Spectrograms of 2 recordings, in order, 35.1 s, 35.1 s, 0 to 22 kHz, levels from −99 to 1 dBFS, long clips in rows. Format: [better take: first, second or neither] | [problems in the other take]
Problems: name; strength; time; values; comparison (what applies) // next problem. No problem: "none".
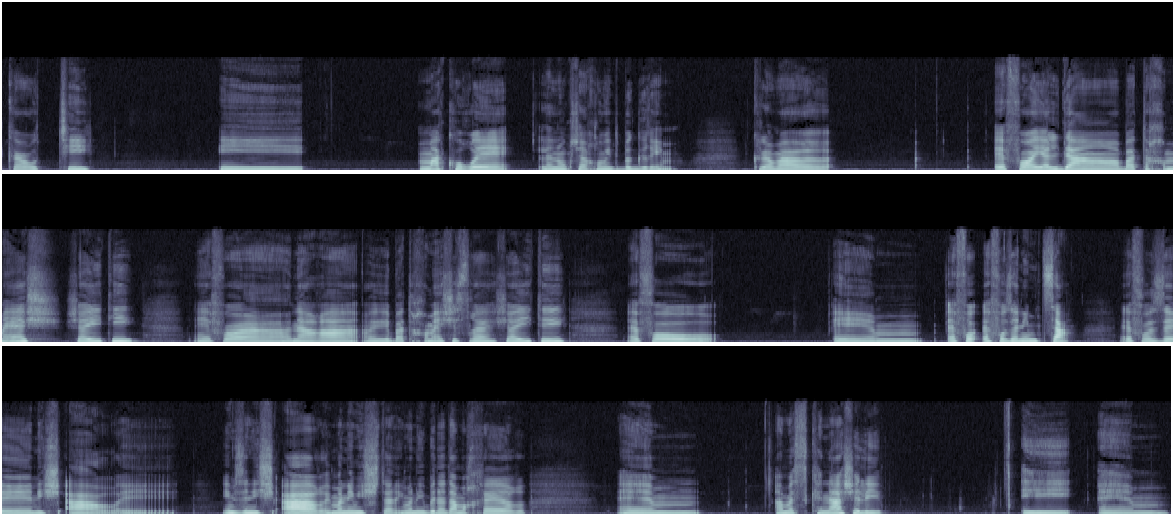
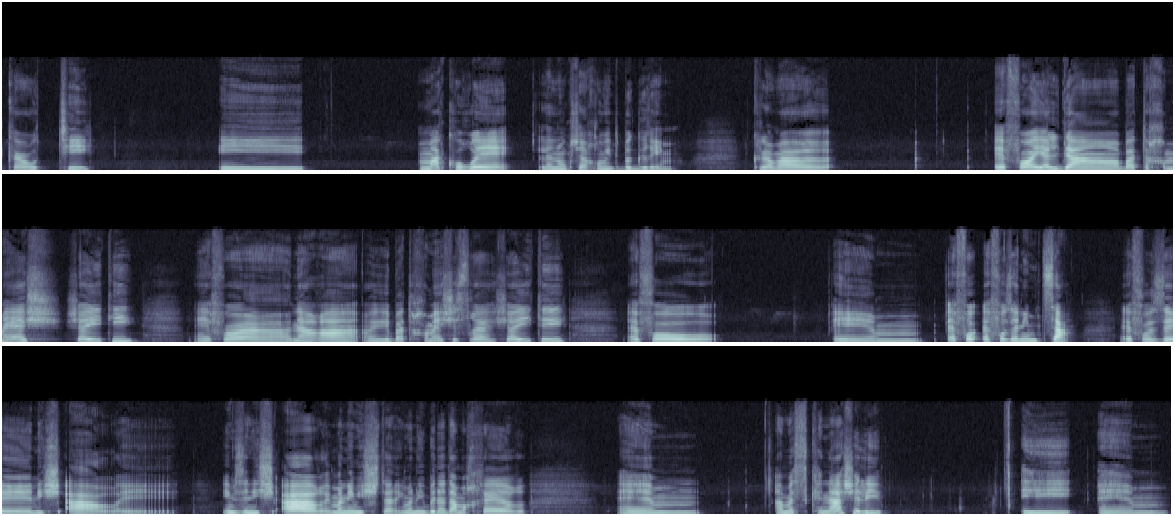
first | thin; somewhat; fading below 350 Hz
